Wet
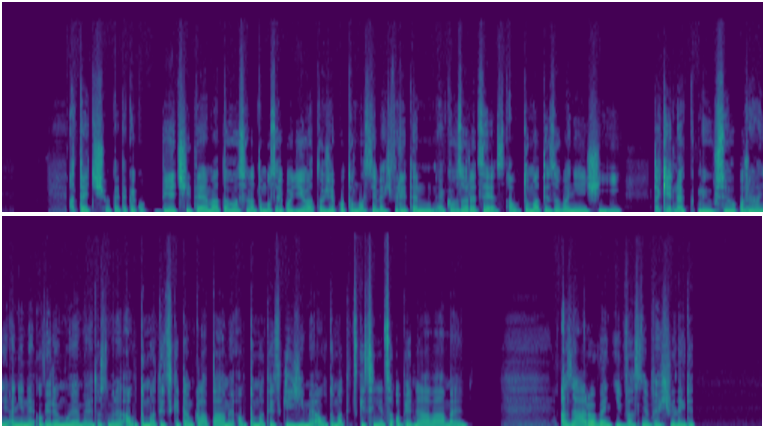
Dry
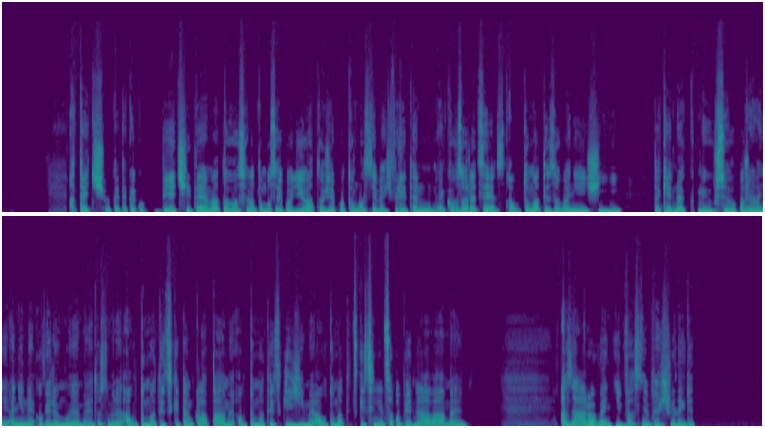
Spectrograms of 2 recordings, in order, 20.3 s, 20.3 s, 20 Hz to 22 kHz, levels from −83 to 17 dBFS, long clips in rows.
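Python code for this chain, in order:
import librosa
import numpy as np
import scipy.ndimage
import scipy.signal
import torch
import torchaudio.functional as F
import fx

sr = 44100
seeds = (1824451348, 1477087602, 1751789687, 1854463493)

y = fx.weighting(x, sr, curve='D', at=(8.06, 9.06))
y = F.gain(torch.from_numpy(y), 3.5).numpy()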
